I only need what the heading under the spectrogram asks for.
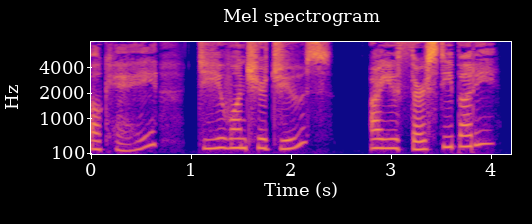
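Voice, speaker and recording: A woman reading an audiobook voices a kind teenage girl who talks in a soft, sweet, coaxing tone. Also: fairly high pitch, lively intonation, measured pace, no echo, studio quality, voice pushed up. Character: kind teenage girl soothing a scared toddler.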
